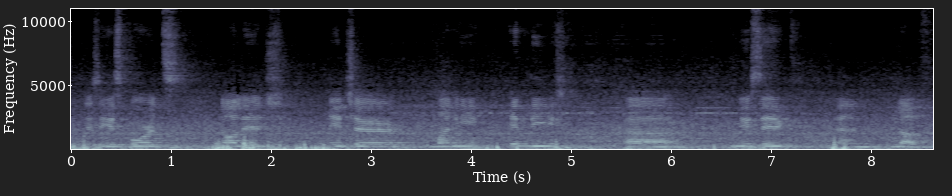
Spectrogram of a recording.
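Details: Adult male speaker; stuttering.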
